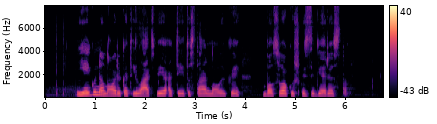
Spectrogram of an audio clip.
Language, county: Lithuanian, Kaunas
